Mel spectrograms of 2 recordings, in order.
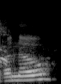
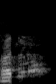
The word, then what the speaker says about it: Renault: I don't pronounce the N with run. I pronounce it for now.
